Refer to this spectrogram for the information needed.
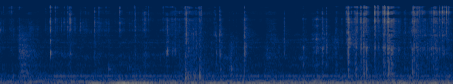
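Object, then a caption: Bar of soap scraped with a knife blade. A utility knife blade scrapes small cubes off the same solid orange soap bar. It makes a run of short, dry, crisp scratches and ticks with bright edges, over a steady low hum that swells near the one-second mark and then holds.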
